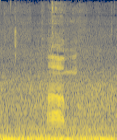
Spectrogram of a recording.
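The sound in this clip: A car driving on a road outside Des Moines, heard as a steady low rumble of road and engine noise that continues throughout.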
